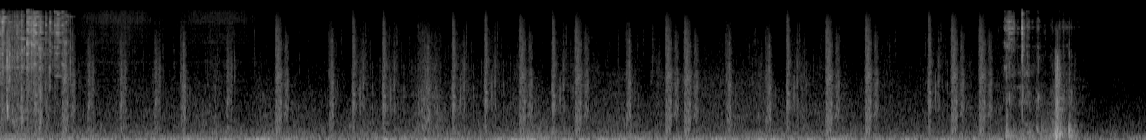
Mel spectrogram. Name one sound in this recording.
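Footsteps crunch over loose rubble at a steady walking pace.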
